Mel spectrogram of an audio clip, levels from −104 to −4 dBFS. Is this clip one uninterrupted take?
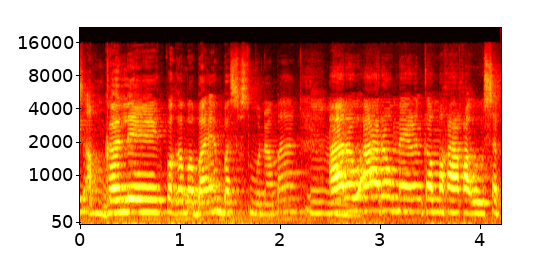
no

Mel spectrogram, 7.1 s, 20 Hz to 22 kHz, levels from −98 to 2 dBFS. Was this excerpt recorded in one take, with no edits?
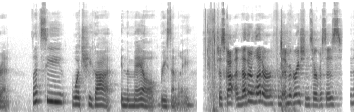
yes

